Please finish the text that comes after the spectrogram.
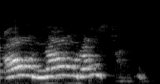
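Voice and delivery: high, loud, pleading stop; alarmed plea. Retold or imitated. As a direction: cut her off in a high-pitched panic. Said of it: "I was like".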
